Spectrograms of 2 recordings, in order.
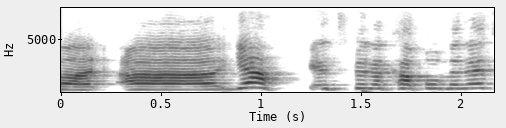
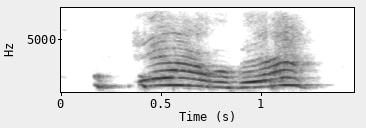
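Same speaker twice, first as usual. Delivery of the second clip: squeaky, very high puppet voice; 12 semitones higher, 4 dB louder than usual. Greeting everybody after switching phone things around, sounding like a puppet. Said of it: "suddenly you talk like a puppet".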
